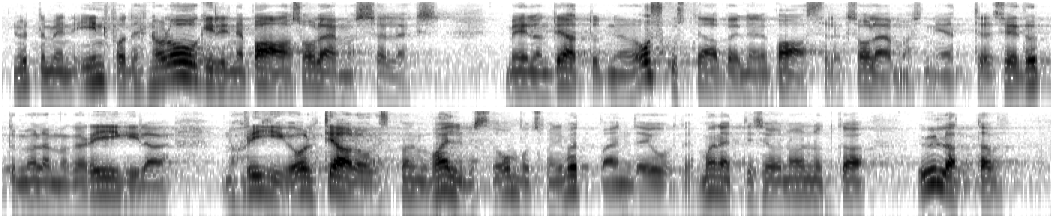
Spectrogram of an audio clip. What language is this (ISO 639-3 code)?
est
